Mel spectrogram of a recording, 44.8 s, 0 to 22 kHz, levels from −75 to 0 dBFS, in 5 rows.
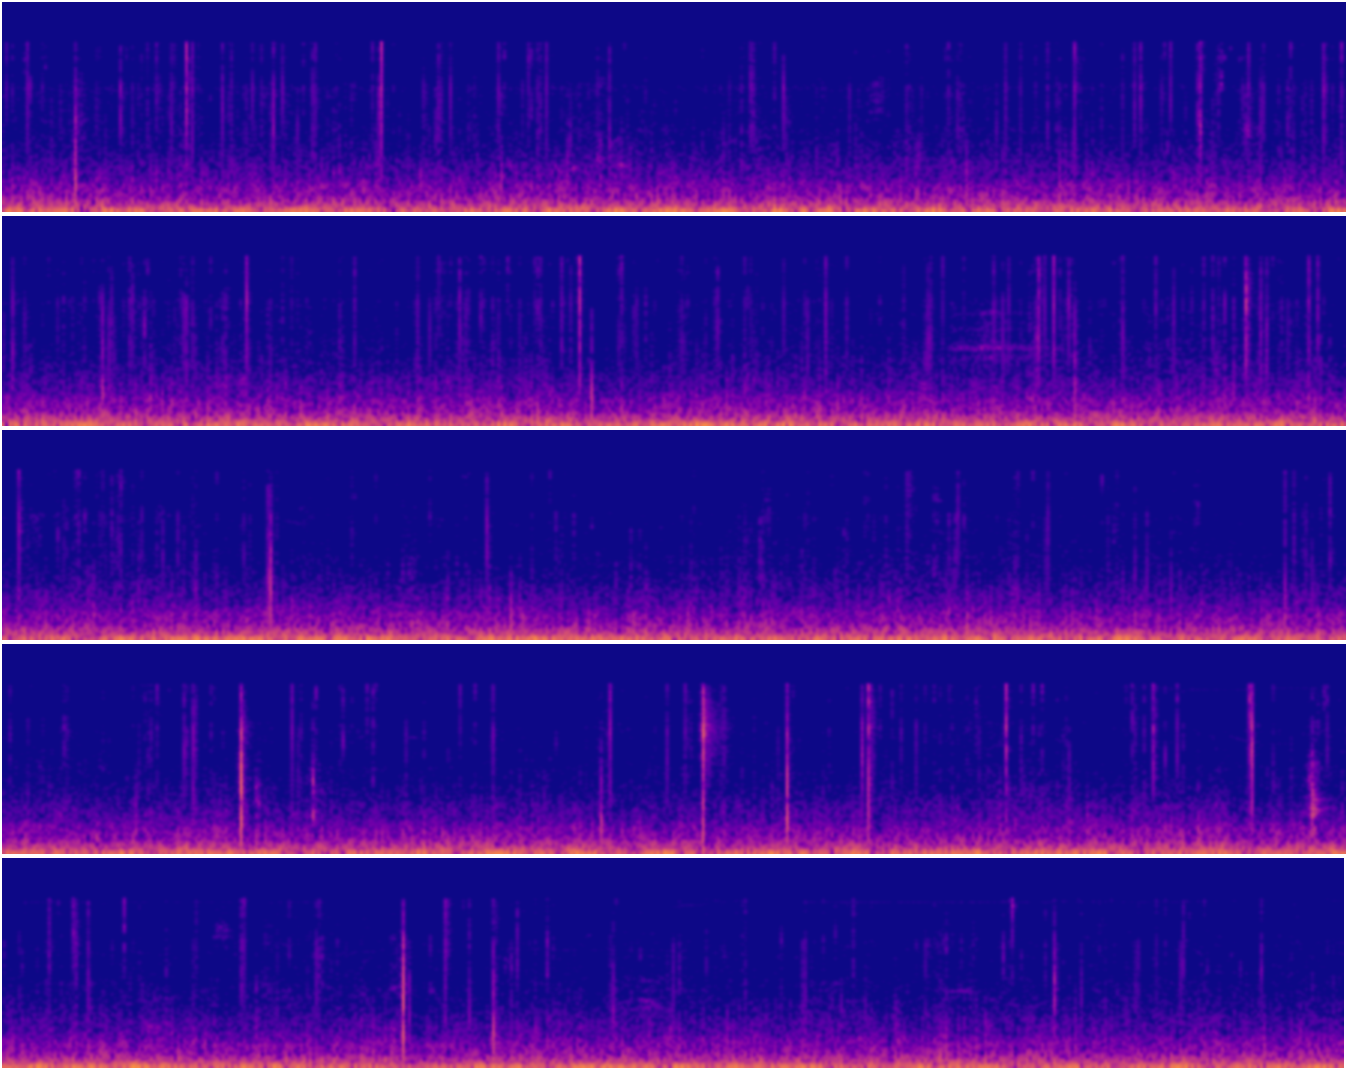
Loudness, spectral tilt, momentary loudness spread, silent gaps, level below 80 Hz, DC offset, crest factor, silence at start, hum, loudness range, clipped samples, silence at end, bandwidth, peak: -39 LUFS; -3.5 dB/octave; 7 LU; none; -38 dBFS; under 0.1%; 32 dB; 0 s; none; 9 LU; under 0.1%; 0 s; 11.5 kHz; 0 dBFS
